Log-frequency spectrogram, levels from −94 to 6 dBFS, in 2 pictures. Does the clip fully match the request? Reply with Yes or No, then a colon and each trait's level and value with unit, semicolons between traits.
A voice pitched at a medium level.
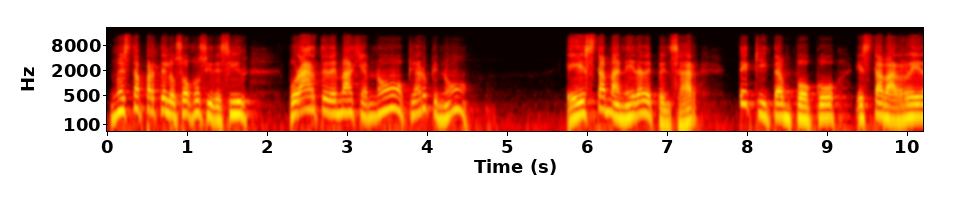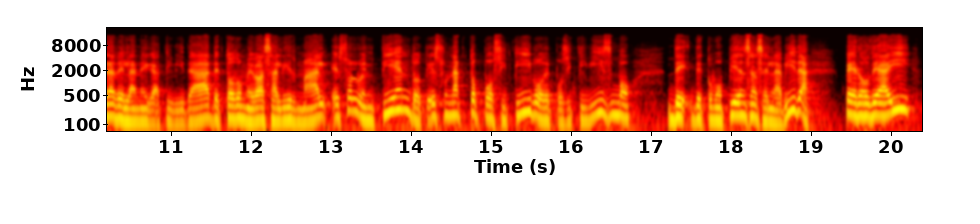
Yes: medium, 160 Hz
